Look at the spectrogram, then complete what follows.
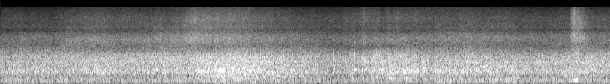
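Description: Ocean surf washing onto the beach, with wind on the microphone; the wash swells about three seconds in.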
